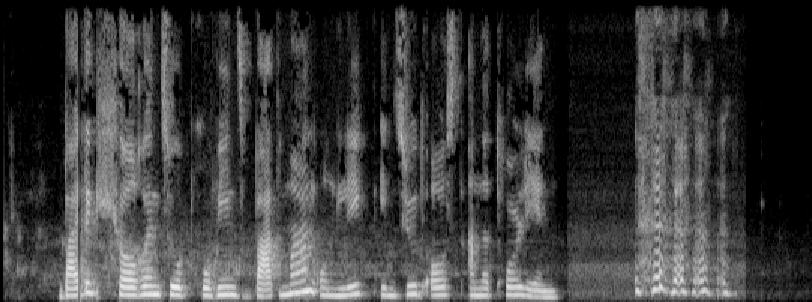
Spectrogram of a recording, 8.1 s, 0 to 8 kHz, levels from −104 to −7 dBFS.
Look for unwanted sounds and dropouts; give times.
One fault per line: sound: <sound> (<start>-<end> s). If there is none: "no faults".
sound: dropout (0.8-0.8 s)
sound: laugh (6.3-7.4 s)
